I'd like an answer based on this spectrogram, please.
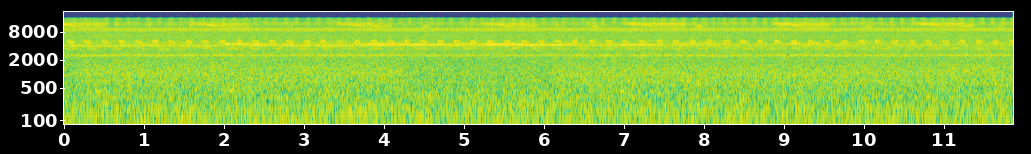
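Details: Autumn crickets calling in a forest among various other insects, recorded without professional equipment: steady pulsed high chirping trains and a continuous high tone over the loud, broad rush of a mountain stream.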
